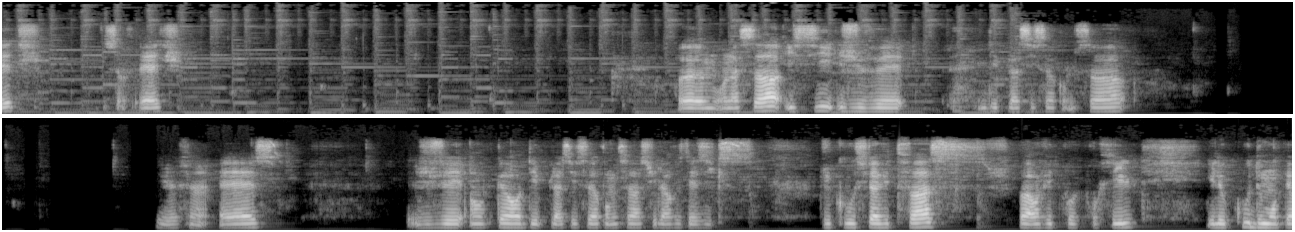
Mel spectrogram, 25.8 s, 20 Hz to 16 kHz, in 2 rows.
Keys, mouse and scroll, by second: 2.3-3.6 scroll down 9, 3.0 z, 3.6-4.9 middle drag, 4.9 KP_1, 6.6-7.8 scroll up 7, 7.8 alt+right click, 8.4-9.2 scroll up 4, 9.2-12.1 drag, 12.2-14.3 middle drag, 14.3 s, 15.7 scroll up 1, 15.8-18.0 middle drag, 18.0-19.1 drag, 19.1 Tab, 19.4 a, 19.5-20.1 scroll down 2, 20.1 scroll down 1, 20.3 KP_1, 21.6-22.6 scroll down 1, 22.6 KP_3, 23.4-24.0 scroll up 5, 24.0-24.7 middle drag, 24.7-25.0 scroll up 4, 25.0-25.8 middle drag.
